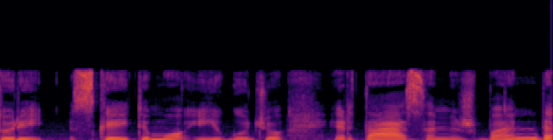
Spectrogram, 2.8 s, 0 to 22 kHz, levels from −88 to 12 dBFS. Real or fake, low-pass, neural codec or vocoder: real; 10.8 kHz; none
